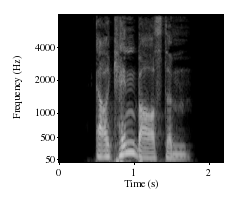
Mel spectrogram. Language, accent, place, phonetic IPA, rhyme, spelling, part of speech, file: German, Germany, Berlin, [ɛɐ̯ˈkɛnbaːɐ̯stəm], -ɛnbaːɐ̯stəm, erkennbarstem, adjective, De-erkennbarstem.ogg
- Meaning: strong dative masculine/neuter singular superlative degree of erkennbar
